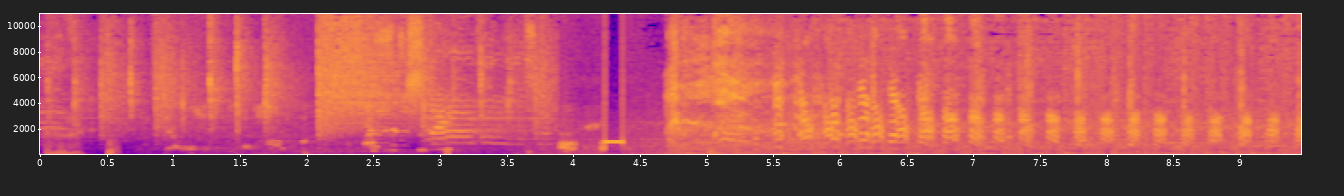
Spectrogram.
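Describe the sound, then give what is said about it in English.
A chicken clucks in quick, choppy bursts, starting in scattered calls and then running into a dense, steady stream of fairly loud clucks for the last several seconds. “Quick chicken.”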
